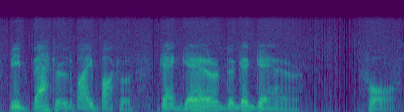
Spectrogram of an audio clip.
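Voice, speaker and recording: A man reading literary prose aloud as an audiobook narrator, in a playful, declamatory, theatrical way with deliberate phrasing, on a 1980s recording. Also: medium pitch, bright, forceful tone, a little hiss or hum, poor audio.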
